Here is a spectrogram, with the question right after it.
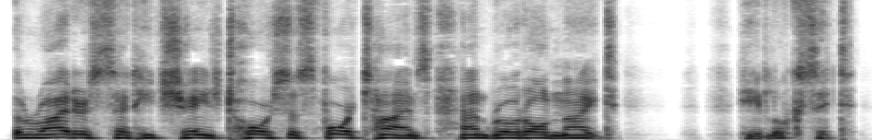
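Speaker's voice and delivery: put-on high, urgent teenage boy; keyed-up young messenger; anxious reporting. A narrator's reading. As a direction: blurt the news, pitched well up. Anxious boy delivers the urgent message.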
